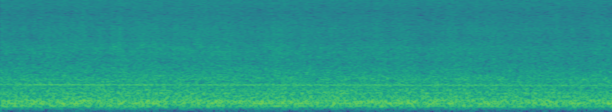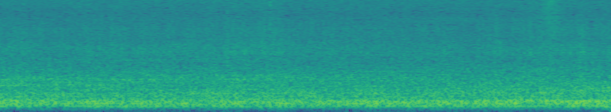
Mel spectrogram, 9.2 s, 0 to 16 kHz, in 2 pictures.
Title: Bmw e46 330 whine noise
